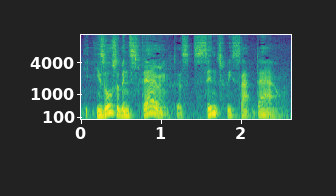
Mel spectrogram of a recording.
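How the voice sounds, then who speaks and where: A man's voice: a little high, huge pitch swings, fairly quick. A man playing an earnest young police constable with an English accent, pedantic, hesitant and deferential, in a comic radio drama.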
